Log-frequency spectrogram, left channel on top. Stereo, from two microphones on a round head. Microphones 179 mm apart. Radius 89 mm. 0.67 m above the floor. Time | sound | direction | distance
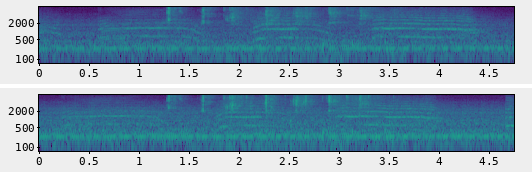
1.3 | running footsteps | 15° left (ahead or behind) | 0.7 m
